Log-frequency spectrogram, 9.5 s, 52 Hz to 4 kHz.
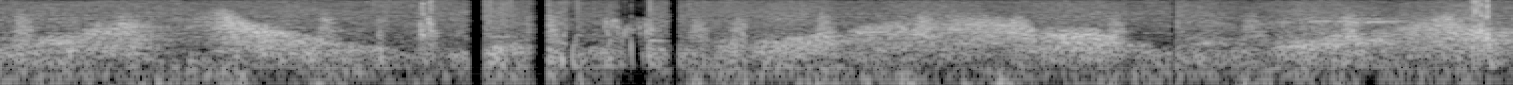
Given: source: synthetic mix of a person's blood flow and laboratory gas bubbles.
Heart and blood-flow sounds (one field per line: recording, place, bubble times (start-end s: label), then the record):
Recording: Doppler ultrasound of blood flow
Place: subclavian vein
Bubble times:
0.41-0.48 s: bubbles
1.63-1.69 s: bubbles
2.33-2.43 s: bubbles
2.61-2.75 s: bubbles
3.48-3.63 s: bubbles
3.75-4.13 s: bubbles
9.17-9.38 s: bubbles
From the record:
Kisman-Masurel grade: 122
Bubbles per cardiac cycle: 1 to 2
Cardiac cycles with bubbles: 10 to 50%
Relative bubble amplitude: moderate (0.250 to 0.450)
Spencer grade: 2 (many but less than half of the cardiac periods contain bubble signals, singularly or in groups)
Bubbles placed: anywhere in the cardiac cycle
